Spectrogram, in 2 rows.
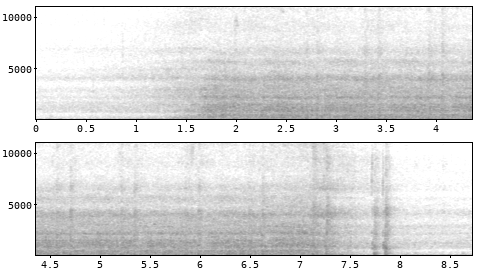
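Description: A Transilien Z 50000 electric multiple unit passing close by at speed. Its rumble and rush of wheels on the rails rise about a second in, hold steady for about six seconds and fall away near the end, with two or three sharp clicks just after.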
